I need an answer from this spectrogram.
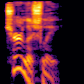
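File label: "churlishly", British English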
